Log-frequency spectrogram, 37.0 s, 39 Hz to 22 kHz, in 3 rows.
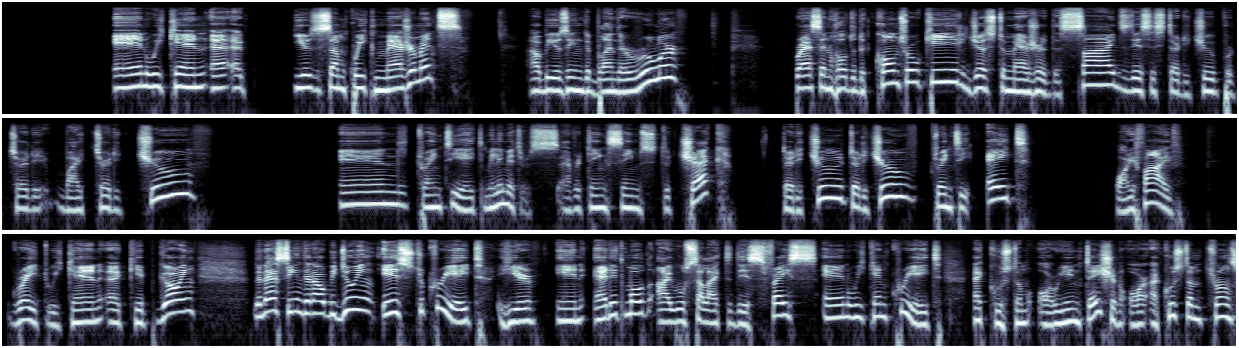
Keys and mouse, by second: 0.5 ctrl+alt+o, 2.5 drag, 10.0 ctrl+drag, 12.9 ctrl+drag, 18.6 middle click, 21.7 middle click, 26.6 click, 28.1 Tab, 29.8 click, 30.5 click, 36.0-37.0 drag.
